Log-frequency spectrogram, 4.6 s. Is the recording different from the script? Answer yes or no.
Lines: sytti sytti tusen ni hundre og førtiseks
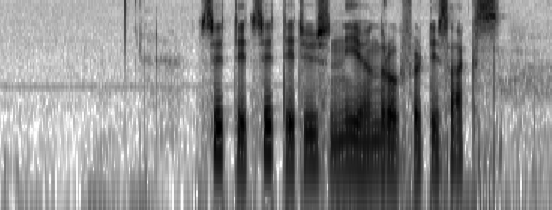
no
